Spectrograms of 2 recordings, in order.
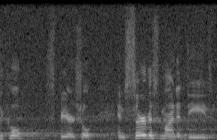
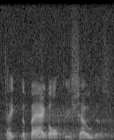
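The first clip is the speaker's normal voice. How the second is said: put-on British accent. Retelling what an old man on the street said, in a british accent. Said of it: "in a British accent".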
